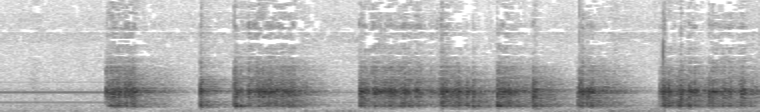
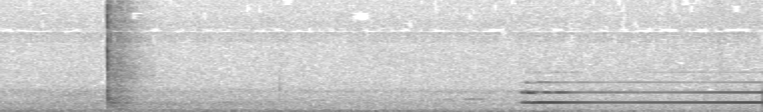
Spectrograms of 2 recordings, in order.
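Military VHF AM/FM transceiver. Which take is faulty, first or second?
first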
